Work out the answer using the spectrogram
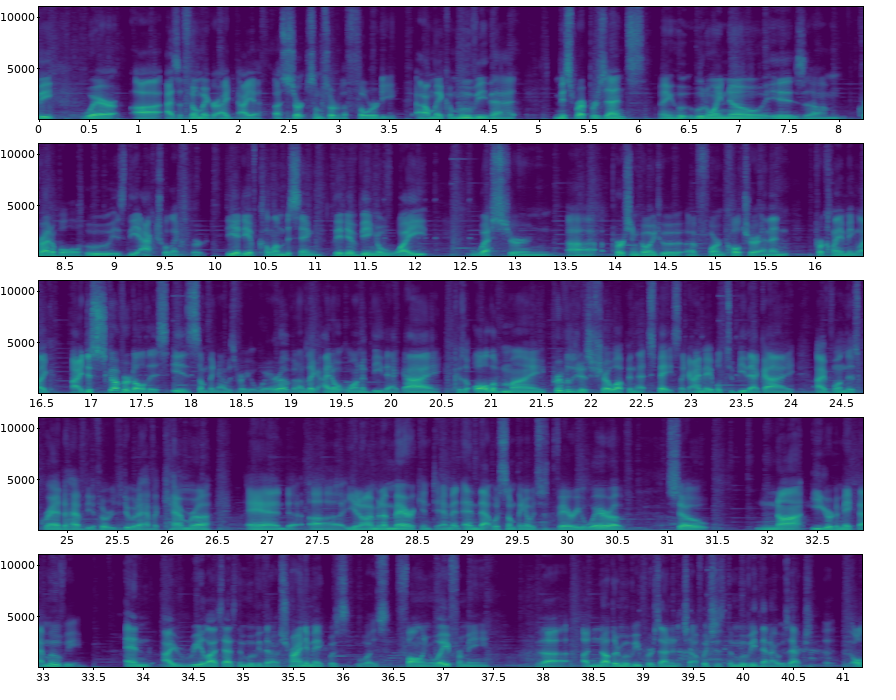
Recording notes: Recorded at SXSW the day of his film’s premiere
